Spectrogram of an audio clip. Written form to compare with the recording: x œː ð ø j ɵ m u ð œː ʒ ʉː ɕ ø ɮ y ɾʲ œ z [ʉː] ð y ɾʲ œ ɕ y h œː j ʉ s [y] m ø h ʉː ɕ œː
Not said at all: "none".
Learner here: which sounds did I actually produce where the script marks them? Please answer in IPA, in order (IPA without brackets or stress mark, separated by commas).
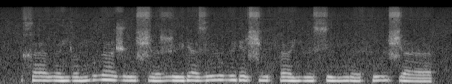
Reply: ʉː, y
